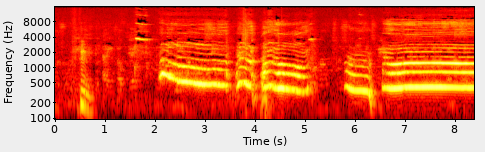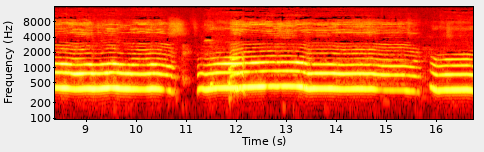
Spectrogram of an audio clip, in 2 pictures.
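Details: Loki, a six-month-old Alaskan Malamute puppy, howls: short yips and rising whimpers give way to long, steady, even-pitched howls held for several seconds, with a brief break between two sustained stretches.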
